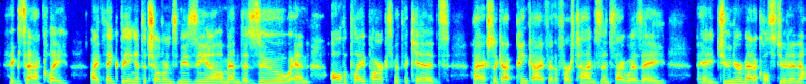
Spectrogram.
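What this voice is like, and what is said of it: Hoarse voice, frog in throat. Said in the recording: “you're a little under the weather today... you sound a little different... you just got a little bit of a frog in your throat... laryngitis”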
